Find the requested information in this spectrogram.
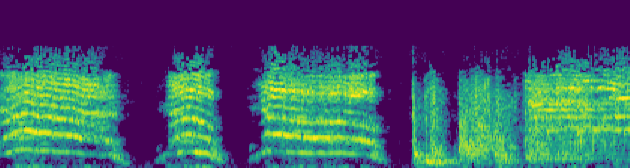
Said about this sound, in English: The silence was shattered by a terrible scream and a crash.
